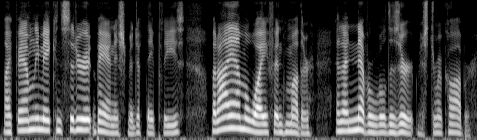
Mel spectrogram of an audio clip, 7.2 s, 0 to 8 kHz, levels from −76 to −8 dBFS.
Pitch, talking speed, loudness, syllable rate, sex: 185 Hz, 195 wpm, -17 LUFS, 5.5 syllables/s, female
